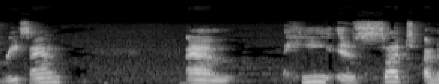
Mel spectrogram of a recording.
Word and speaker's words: Rhysand: But I'd have to say my second favorite would be Rhysand, and I was calling him Rhysand for some reason, just because of how it's spelled, but it's apparently pronounced Rhysand.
